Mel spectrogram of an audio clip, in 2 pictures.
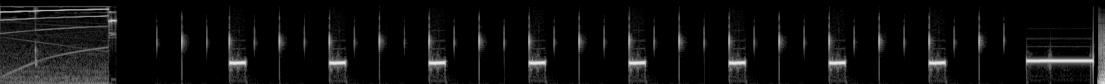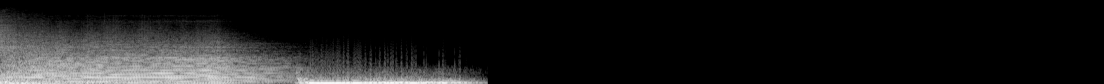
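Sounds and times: short electronic beeps: 0.0 - 1.2, 2.3 - 2.5, 10.3 - 11.0.

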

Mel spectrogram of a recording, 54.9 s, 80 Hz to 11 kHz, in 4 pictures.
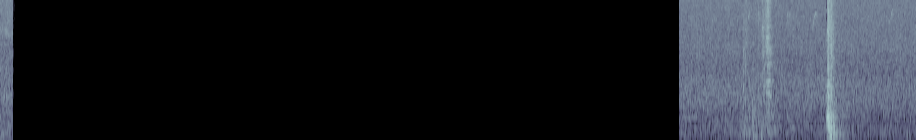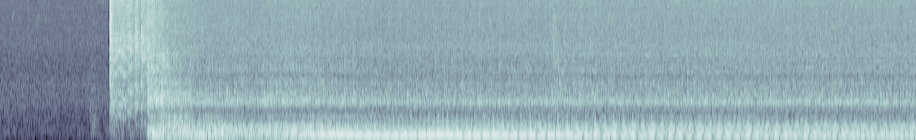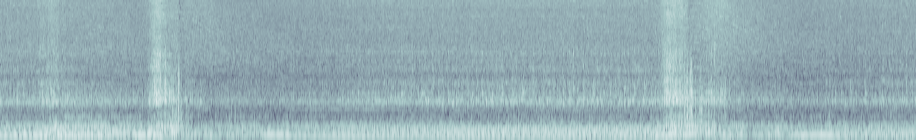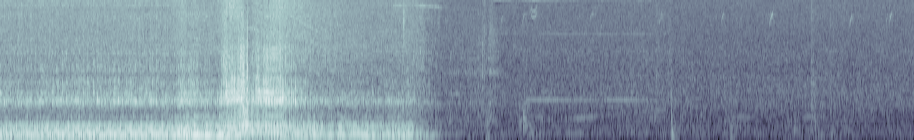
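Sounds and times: engine cranking and starting: 15.4 - 17.2
engine idling: 15.4 - 47.9.

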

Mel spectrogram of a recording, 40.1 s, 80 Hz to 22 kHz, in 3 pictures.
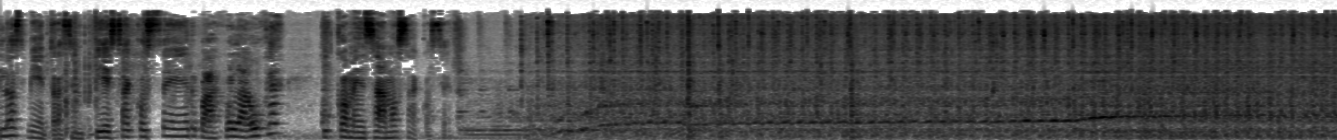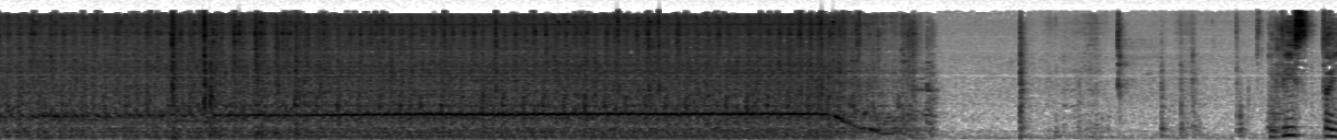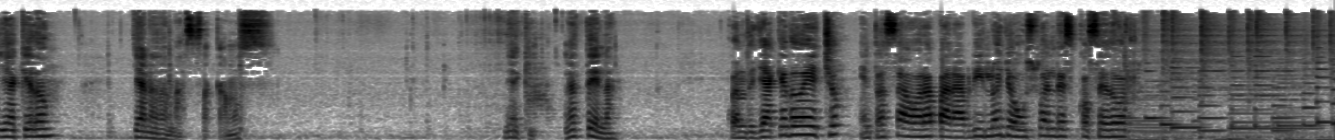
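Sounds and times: sewing machine stitching: 4.6 - 22.8.

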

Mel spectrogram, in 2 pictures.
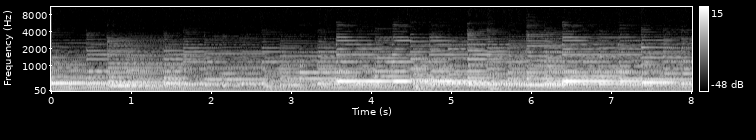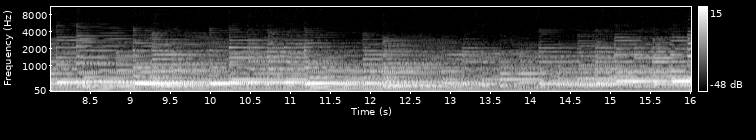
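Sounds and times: piano playing slow chords: 0.0 - 16.0.

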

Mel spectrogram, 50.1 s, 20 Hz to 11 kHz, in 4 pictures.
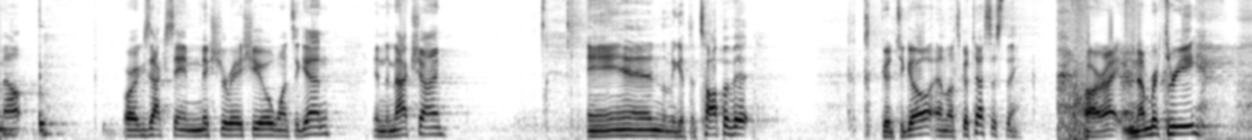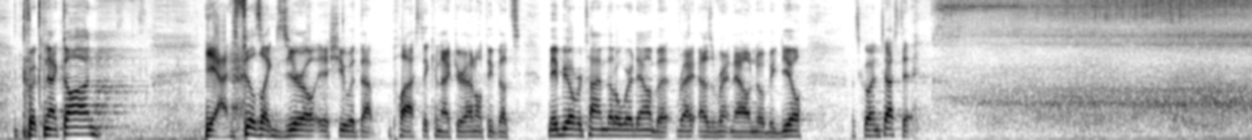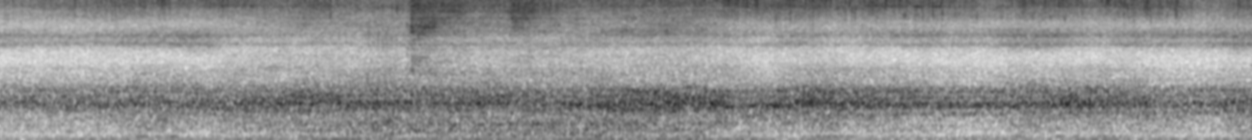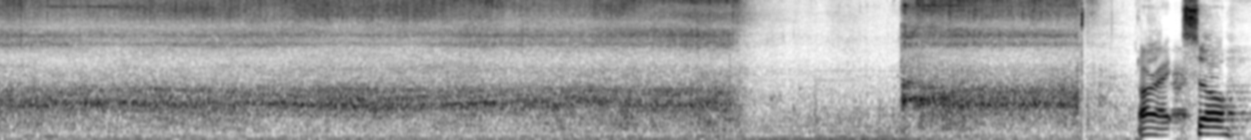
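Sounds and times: foam gun spraying: 21.8 - 48.9.

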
